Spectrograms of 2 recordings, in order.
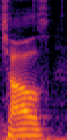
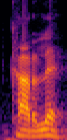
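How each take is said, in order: First: The name has an English pronunciation. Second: The name has a Swedish pronunciation. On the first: "in English we say Charles" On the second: "When I got to Sweden, they call me Carle"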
